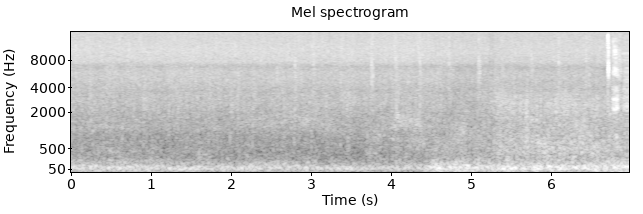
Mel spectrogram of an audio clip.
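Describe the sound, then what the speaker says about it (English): Steady rain in a GTA roleplay game world fills the scene with a constant hiss and patter, growing slightly heavier partway through, with no one talking over it. "Fucking rain."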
